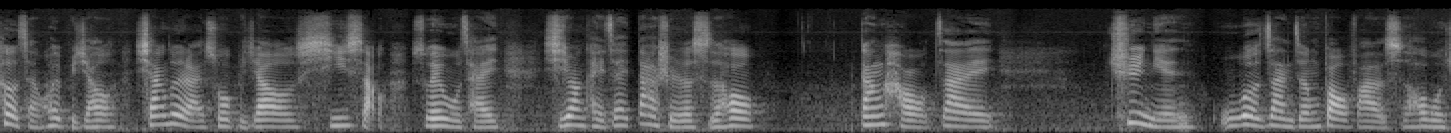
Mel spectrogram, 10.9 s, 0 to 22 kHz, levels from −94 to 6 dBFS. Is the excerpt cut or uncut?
uncut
